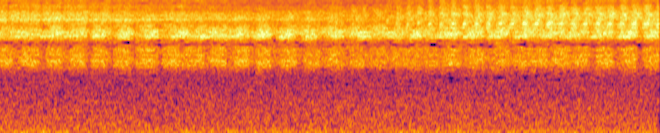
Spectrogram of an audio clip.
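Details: Cicadas singing in a lavender field: a dense, continuous high buzzing with a fast pulsing texture, steady throughout.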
